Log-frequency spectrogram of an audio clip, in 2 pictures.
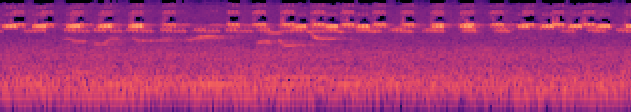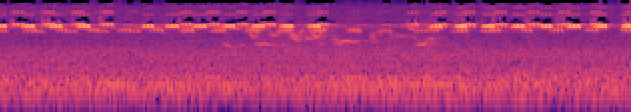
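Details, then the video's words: High, clipped cricket chirps come in short bursts with brief gaps on a blooming summer meadow, while faint whistled bird notes slide in the background above a low rumble. "Relaxing Cricket Sounds on a Summer Meadow"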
